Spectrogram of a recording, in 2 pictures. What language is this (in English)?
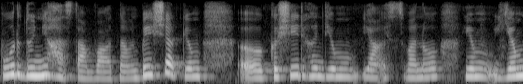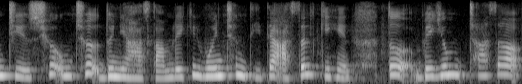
Kashmiri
